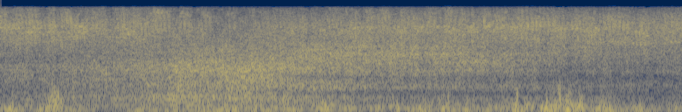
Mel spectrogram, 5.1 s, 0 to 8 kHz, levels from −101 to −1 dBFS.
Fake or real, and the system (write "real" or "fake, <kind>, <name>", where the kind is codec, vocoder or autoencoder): real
